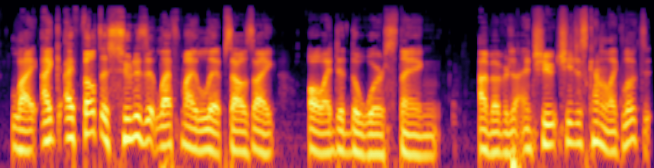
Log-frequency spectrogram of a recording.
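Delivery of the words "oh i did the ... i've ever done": normal talking voice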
